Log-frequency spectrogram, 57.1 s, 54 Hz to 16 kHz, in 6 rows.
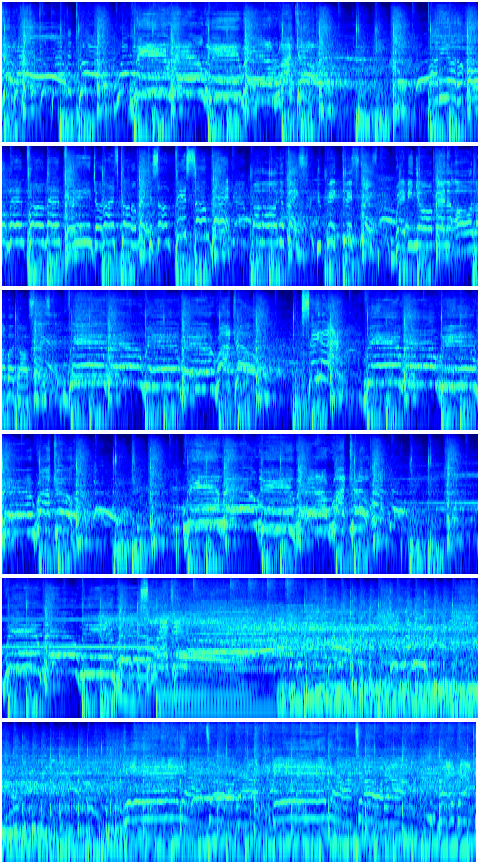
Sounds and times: Progressive rock: 0.0 - 57.0.

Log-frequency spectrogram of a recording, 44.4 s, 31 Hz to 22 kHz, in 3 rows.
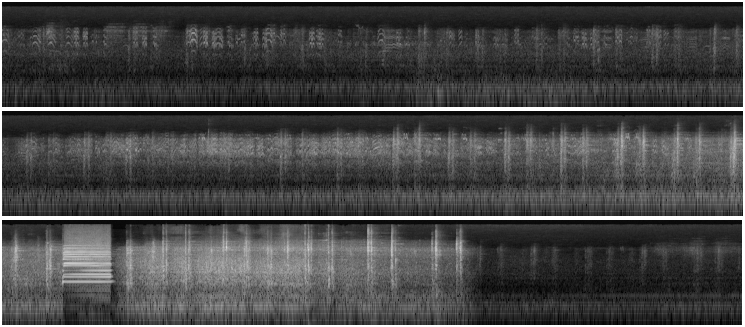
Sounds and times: Railroad car, train wagon: 0.0 - 44.4
Vehicle horn, car horn, honking: 30.8 - 31.9
Train horn: 30.8 - 32.0
Train whistle: 30.8 - 32.0.

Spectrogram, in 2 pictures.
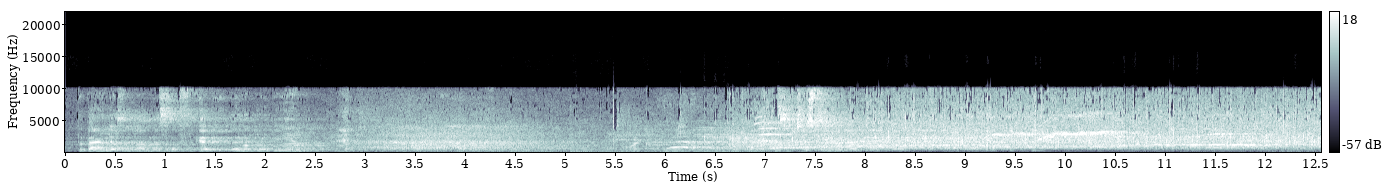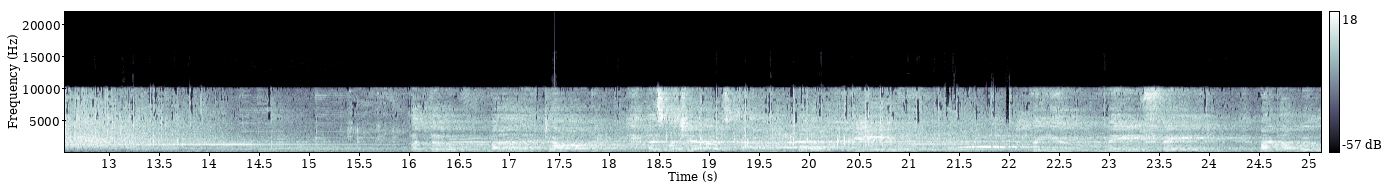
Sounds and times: Music: 3.9 - 25.1.

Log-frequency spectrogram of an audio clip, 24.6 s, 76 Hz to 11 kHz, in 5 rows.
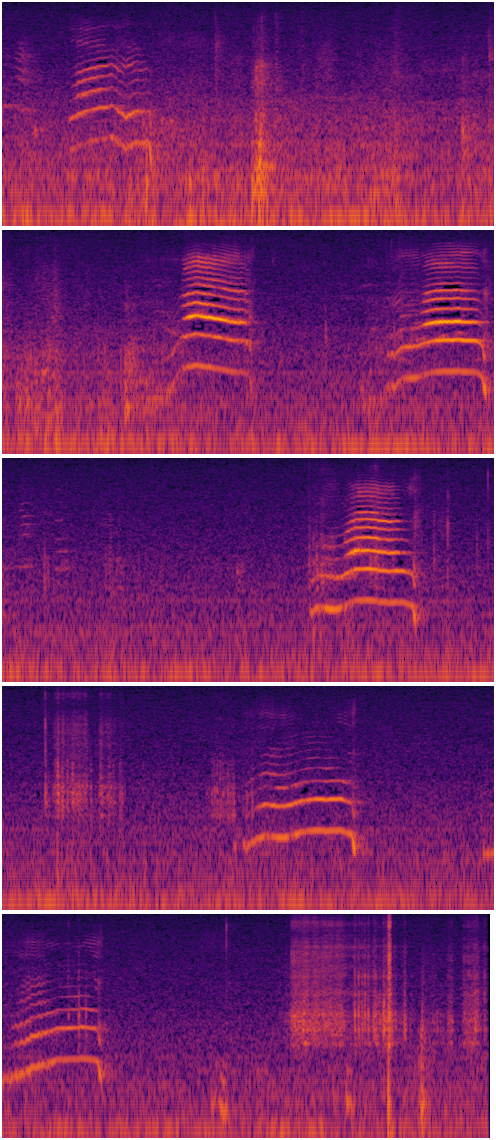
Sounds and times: Cat: 0.2 - 1.6, 6.3 - 7.5, 8.5 - 10.5, 12.9 - 14.2, 17.1 - 18.4, 19.6 - 20.8.

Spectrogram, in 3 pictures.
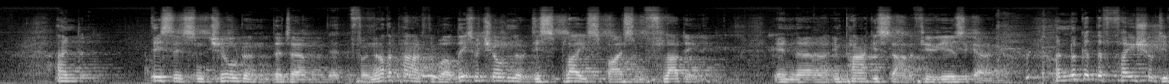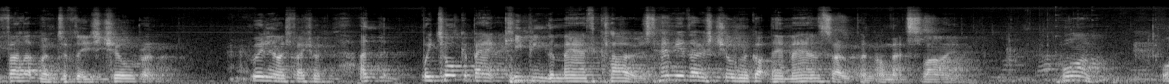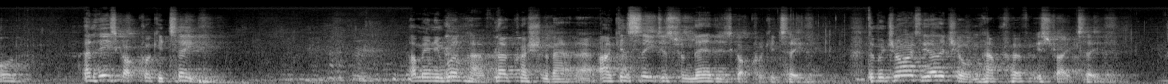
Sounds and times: Male speech, man speaking: 0.6 - 10.0, 10.6 - 13.5, 14.2 - 21.5, 22.1 - 25.7, 27.5 - 34.7.

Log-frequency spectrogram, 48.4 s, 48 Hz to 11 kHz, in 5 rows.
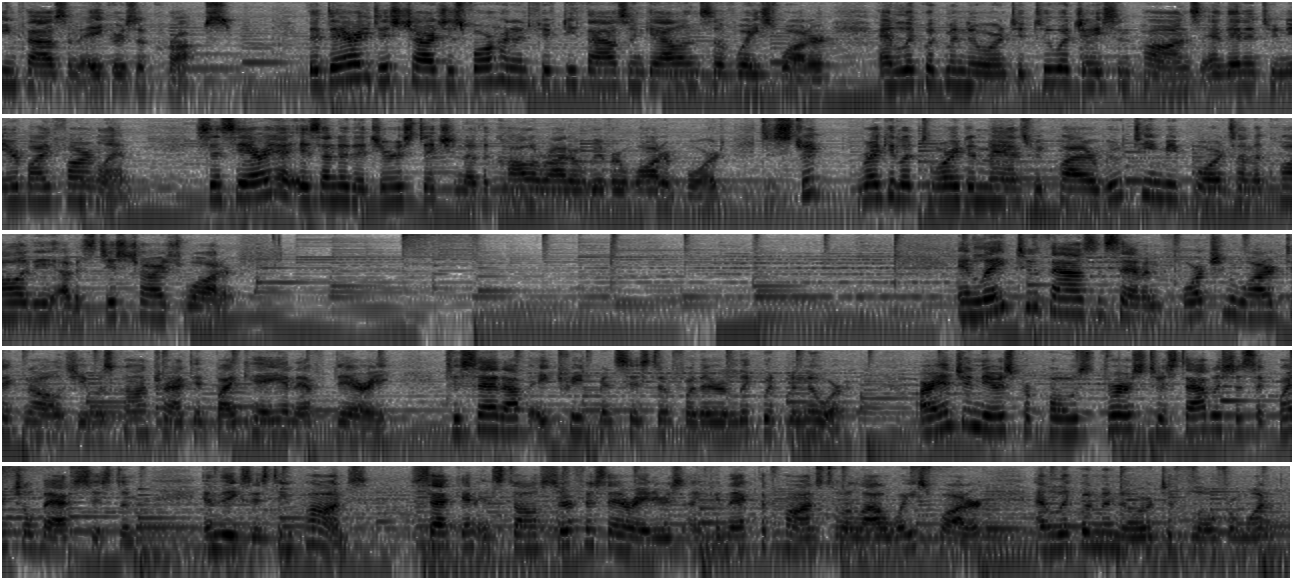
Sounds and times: Speech: 0.0 - 1.7, 2.3 - 10.6, 11.2 - 21.1, 26.5 - 48.3
Music: 0.0 - 48.3.

